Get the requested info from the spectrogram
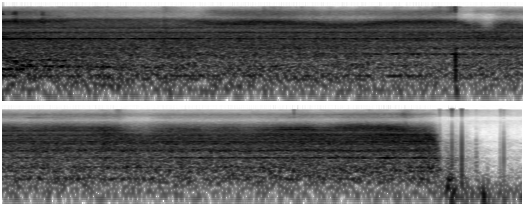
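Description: Steady rumble and hiss of an electric train in a covered station, with a thin whine over it for the first couple of seconds, easing a little and then cutting off suddenly near the end.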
